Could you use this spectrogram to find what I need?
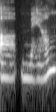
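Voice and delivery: put-on quiet voice. Retelling what men said after their first yoga session: imitating someone speaking quietly. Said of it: "they would come up to me very quietly and say".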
